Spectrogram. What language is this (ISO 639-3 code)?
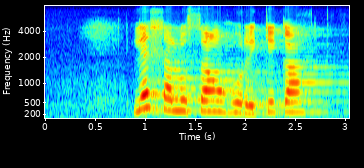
sot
